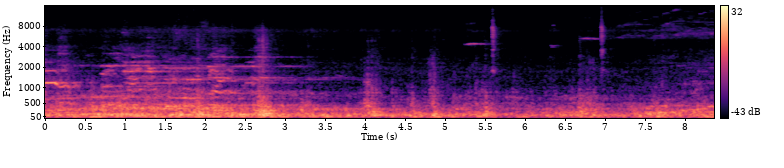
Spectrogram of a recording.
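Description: Steady low rumble and road noise of a moving vehicle heard from inside it, with a couple of sharp clicks in the second half.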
